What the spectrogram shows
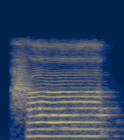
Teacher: গলার মধ্যখান থেকে গলা চেপে এক আলিফ টেনে উচ্চারণ করতে হবে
